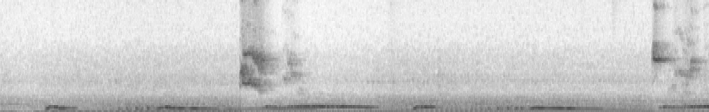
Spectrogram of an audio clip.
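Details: Barbary doves, white and brown, cooing: short rising notes leading into long, smooth falling coos, with bursts of high chirping from small birds and a low background hum.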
